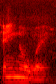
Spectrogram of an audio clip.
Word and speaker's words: Inouye: We're not going to get much comfort from the Democrats, Ervin, Montoya, Talmadge, and Inouye. That name's pronounced ain't no way.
